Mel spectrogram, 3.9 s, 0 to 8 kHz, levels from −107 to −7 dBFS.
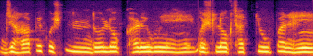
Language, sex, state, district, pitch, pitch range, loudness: Hindi, female, Bihar, Jamui, 235 Hz, 220-240 Hz, -14 LUFS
